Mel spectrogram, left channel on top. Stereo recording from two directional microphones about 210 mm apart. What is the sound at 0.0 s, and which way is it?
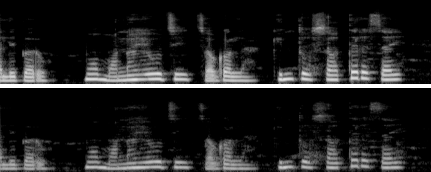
Speech, 60° left (ahead or behind).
